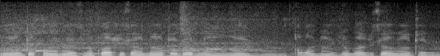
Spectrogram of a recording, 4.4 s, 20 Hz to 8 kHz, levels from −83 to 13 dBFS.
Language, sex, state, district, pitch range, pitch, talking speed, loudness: Hindi, female, Bihar, Patna, 180-190 Hz, 185 Hz, 165 wpm, -16 LUFS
